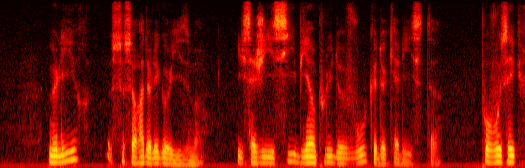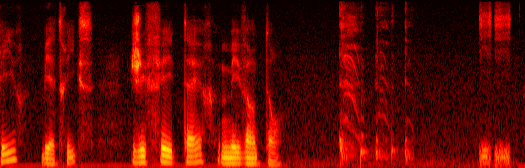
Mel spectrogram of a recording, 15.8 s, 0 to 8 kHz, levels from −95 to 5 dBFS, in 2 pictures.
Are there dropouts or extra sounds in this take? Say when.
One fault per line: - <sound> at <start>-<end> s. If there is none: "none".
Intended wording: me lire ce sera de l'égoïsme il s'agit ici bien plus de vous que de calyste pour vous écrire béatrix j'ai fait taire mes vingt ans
- cough at 13.0-14.1 s
- laugh at 15.1-15.5 s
